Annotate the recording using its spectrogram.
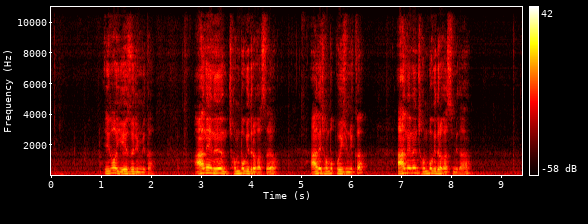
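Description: A man talks calmly and close to a microphone, in short bursts.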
